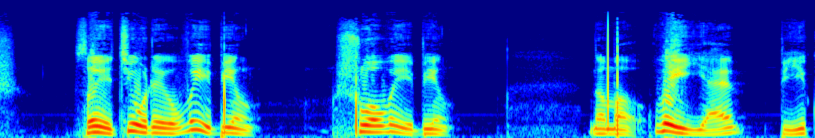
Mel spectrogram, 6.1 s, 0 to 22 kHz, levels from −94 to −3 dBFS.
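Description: Sharp loud pops jump out over the speech at 1.68–1.70 s and 2.67–2.69 s, then a double pop at 4.56–4.65 s, each about 15 to 20 dB above the speech, which carries on underneath. Each is likely a sudden voltage pulse from a plug, switch, static or driver glitch.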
